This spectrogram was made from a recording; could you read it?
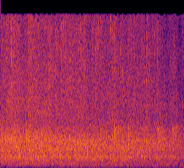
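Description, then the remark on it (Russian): A sustained wash of audience applause during a speech to the government and Federal Assembly deputies, following a call to lower the tax burden; many hands clapping together in a dense, steady roar that holds at a loud, even level for several seconds with no voices. “Отвечая на ваши аплодисменты, скажу больше, обращаясь и к правительству, и к депутатам Федерального собрания.”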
